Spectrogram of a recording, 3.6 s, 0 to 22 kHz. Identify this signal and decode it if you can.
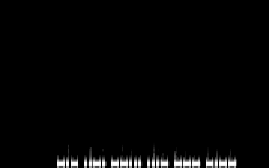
Morse code, heard as a keyed tone, about 37 wpm, 700 Hz. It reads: KF7VOY
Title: USA Call Signs - 4x Character Spacing - 40wpm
